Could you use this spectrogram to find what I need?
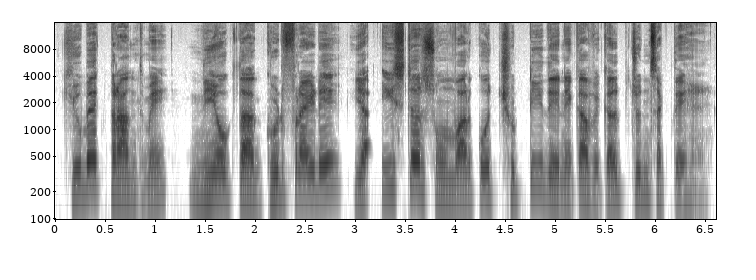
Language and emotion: Hindi, neutral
